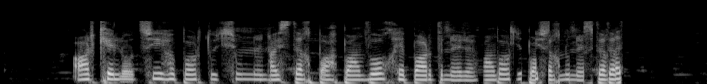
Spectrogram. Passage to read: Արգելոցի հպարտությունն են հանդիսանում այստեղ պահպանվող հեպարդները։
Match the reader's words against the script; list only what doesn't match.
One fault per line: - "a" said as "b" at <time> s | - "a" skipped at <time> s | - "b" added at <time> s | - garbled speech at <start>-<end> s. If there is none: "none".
- "հանդիսանում" skipped at 2.7 s
- garbled speech at 4.8-6.2 s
